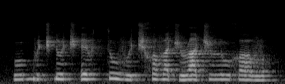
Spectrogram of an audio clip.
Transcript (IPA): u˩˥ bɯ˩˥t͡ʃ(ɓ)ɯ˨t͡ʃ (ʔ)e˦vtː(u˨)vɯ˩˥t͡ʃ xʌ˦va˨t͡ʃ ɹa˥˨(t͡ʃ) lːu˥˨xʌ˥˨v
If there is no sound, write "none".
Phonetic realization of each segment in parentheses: ɗ, ʔ, u˥˨, t͡ʃ

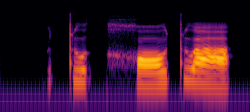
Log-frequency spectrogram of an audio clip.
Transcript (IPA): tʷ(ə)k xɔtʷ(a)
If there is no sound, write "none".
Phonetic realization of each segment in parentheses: ə, a

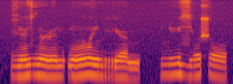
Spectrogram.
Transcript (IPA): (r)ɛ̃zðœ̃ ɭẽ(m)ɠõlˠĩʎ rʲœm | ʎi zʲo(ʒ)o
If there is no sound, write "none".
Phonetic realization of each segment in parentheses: ɣ, m, ʃ

